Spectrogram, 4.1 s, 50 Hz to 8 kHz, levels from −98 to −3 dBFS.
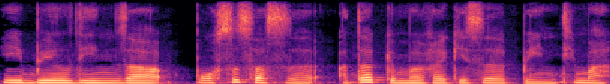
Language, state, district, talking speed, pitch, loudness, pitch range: Chakhesang, Nagaland, Dimapur, 160 wpm, 190 Hz, -17 LUFS, 185-205 Hz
